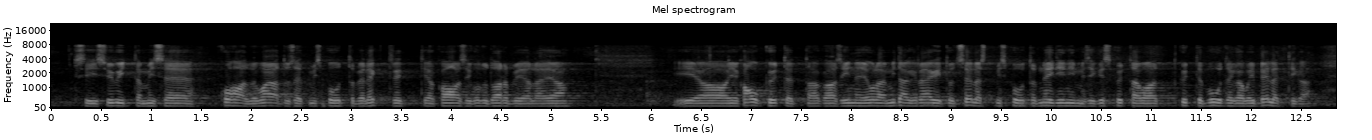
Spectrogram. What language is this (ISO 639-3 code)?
est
